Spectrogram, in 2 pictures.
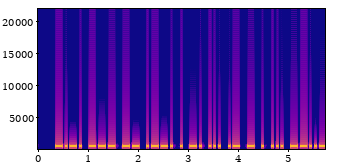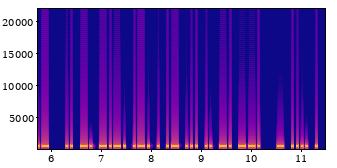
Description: Morse code, heard as a keyed tone, about 25 wpm, 600 Hz. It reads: COMPENSATES, INCREASING THE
